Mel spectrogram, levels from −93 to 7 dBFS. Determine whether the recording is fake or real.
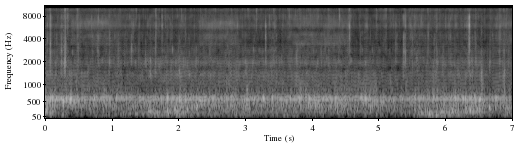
fake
